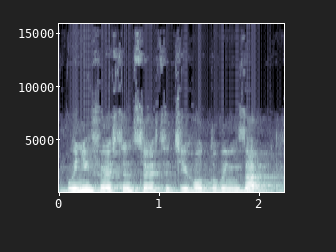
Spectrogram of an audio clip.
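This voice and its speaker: A woman's voice: a little high, steady tone, fairly quick, dark tone. A woman chatting casually during hands-on training, sounding tentative and unsure. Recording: distant echoey room, faint noise.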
